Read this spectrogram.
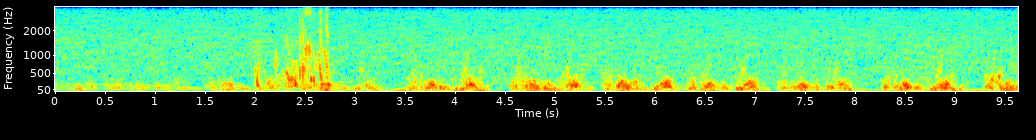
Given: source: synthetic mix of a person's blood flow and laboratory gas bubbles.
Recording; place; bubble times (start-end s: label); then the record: Doppler ultrasound of blood flow; precordium
1.97-2.08 s: bubbles
2.17-2.79 s: bubbles
From the record:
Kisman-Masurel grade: 222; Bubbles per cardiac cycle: several, 3 to 8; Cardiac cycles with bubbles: 10 to 50%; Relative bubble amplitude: moderate (0.250 to 0.450); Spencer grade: 2 (many but less than half of the cardiac periods contain bubble signals, singularly or in groups); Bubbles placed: anywhere in the cardiac cycle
